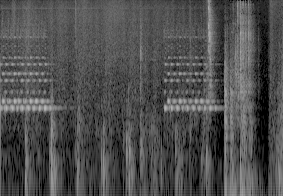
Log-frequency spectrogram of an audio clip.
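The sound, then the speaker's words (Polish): A mobile phone rings in two bright, melodic bursts separated by a pause, accompanied by a steady series of dull thumps and a burst of rustling near the end. “Ja tak sobie dzwonię.”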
